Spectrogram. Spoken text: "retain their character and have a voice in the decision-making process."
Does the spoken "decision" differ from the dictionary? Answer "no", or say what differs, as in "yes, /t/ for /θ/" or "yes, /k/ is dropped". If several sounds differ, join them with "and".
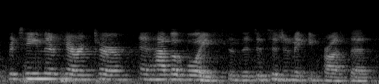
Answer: no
